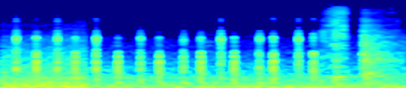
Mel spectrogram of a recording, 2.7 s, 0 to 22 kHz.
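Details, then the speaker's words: Fiat Coupe 20V Turbo under inspection: fast, even clicking about six per second over light hiss from the front drive shaft; drive shaft noise, cause not yet found. "uh that's getting close but uh still okay little bit of a noise coming from this drive shaft as"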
